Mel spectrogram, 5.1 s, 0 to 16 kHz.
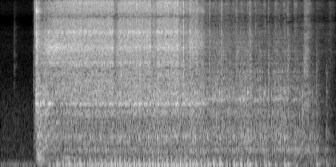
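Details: Toro Wheel Horse 265 garden tractor with coil checked and a different starter fitted, choke on and throttle up: catches abruptly, then runs ragged and uneven and sags away within seconds; owner suspects something wrong internally; rough running on start.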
